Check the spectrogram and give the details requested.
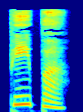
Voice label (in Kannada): "ಪೆಪ್ಪು", Kannada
